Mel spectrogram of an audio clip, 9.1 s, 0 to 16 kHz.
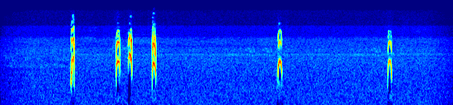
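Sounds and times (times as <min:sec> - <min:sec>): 
Buff-breasted Sandpiper Calidris subruficollis calling: 0:01.4 - 0:01.6, 0:02.3 - 0:03.2, 0:05.5 - 0:05.7, 0:07.7 - 0:08.0.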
